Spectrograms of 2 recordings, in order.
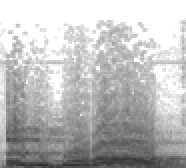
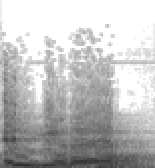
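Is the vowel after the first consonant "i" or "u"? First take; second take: u; i. First: The first syllable has the vowel u, Murar. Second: The first syllable has the vowel i, Mirar. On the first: "بضم الميم" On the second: "بكسر الميم"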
